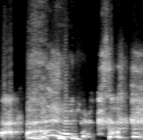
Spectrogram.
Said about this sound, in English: sorry, bro. I don't have corona, don't worry. Um so I Hey, think, don't be coughing on me. Oh, sorry, bro.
